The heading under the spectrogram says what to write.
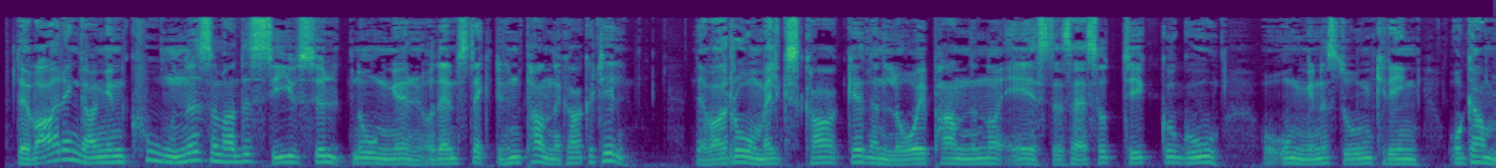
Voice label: Norwegian narration; Deutschsprecher aus Berlin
